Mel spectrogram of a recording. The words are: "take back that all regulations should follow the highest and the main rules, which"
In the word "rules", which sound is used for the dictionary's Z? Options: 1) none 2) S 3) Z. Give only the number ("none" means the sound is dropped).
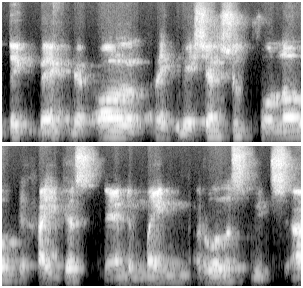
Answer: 2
